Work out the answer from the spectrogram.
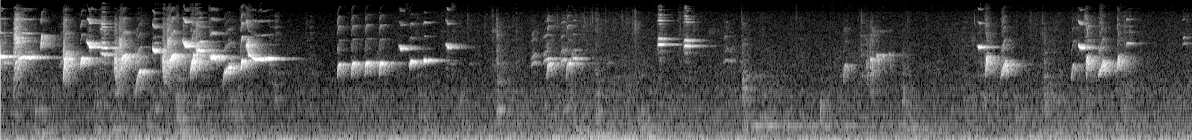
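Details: European goldfinch delivering campero-style song, an intense run of twittering and whistles at first, then scattered short chirpy phrases separated by pauses.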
